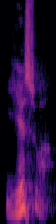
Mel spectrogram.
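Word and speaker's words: ישוע: 히브리말로 여호수아, 예수아 이렇게 발음하죠.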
